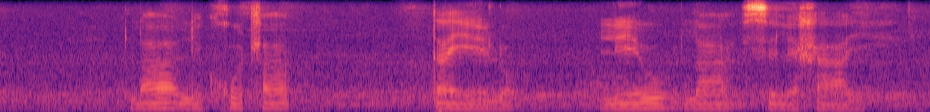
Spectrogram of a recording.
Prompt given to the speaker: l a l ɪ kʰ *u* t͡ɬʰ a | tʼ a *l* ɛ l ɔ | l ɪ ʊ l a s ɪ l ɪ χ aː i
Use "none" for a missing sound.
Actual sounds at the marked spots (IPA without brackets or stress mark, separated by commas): ʊ, none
